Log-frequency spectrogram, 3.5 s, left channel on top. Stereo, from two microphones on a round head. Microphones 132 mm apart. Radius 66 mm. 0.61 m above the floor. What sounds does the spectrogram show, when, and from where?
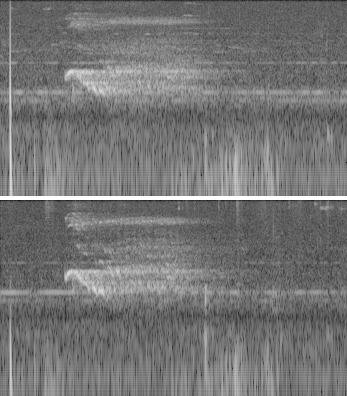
0.6 s laughter: 60° right (ahead or behind), 2 m; by 1.9 s 70° right (ahead or behind), 3 m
